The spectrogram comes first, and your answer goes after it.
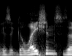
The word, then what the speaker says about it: Galatians: Is it Galatians?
